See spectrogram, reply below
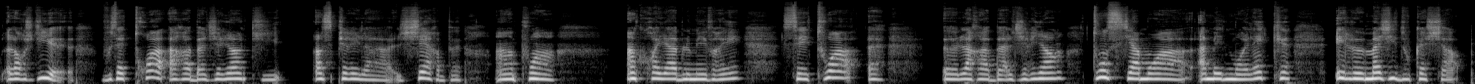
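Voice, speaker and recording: A woman's voice: on the high side, fairly even intonation, slow pace, a little mellow. A woman from Algeria giving angry, scornful reaction commentary on a video, with frequent hesitations. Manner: scornful, insulting, hesitant with many fillers.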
